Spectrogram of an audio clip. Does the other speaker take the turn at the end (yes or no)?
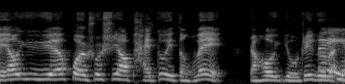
yes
